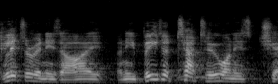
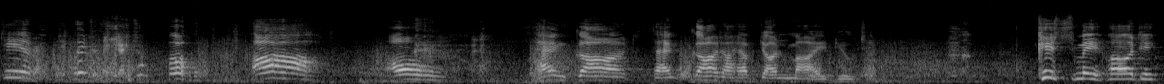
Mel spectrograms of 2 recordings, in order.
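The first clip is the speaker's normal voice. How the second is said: milk the death scene; dying words; 2 semitones higher than usual. Acted. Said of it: "this is my dying scene".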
